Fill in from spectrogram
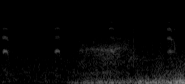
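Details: Blacksmith lapwings, African bush at sunrise on 8 October 2016, alarm-calling from the opposite bank at a wildebeest wallowing in mud: three sharp, spaced metallic tink notes over a steady low rumble of wind or engine.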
